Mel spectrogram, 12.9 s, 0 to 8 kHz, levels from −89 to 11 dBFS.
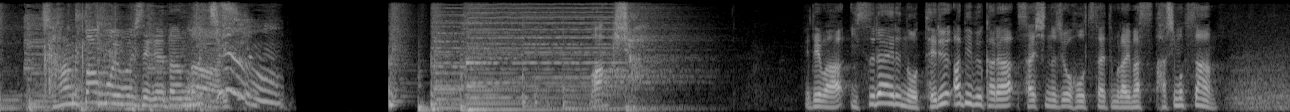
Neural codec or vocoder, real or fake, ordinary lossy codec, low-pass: none; real; Opus, 64 kbps; 7.2 kHz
